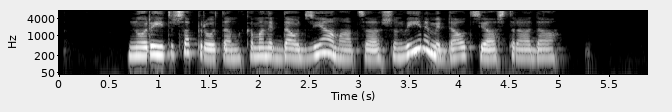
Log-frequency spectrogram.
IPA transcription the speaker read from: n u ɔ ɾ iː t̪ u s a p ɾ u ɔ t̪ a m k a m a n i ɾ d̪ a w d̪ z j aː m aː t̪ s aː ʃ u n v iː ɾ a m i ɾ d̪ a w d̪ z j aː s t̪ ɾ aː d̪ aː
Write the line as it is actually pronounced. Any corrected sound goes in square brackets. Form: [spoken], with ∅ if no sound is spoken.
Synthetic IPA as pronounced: n u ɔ ɾ iː t̪ u s a p ɾ u ɔ t̪ a m k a m a n i ɾ d̪ a w d̪ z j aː m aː t̪ s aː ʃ u n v iː ɾ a m i ɾ d̪ a w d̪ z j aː s t̪ ɾ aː d̪ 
